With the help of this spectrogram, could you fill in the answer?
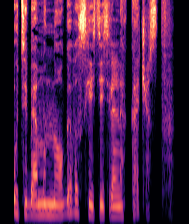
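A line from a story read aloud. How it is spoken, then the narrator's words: Whisper. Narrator (Russian): прошептал он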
